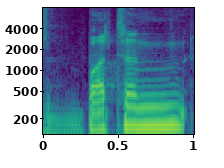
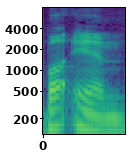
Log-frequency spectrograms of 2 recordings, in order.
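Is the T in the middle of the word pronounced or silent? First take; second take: pronounced; silent. First: The middle T is clearly pronounced. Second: The middle T is silent, not pronounced. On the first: The speaker calls it right. "when someone says button" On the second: The speaker calls it wrong. "it comes out button"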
